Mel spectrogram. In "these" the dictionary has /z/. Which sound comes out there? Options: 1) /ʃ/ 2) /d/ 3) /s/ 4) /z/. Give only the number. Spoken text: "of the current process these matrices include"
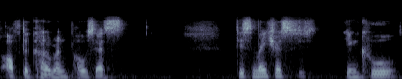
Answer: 3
